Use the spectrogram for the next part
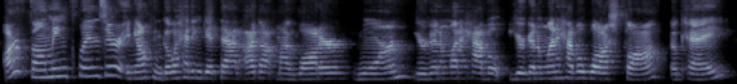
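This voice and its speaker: Her voice on the high side and a bit bright, a woman in her early 50s talks fairly quickly with few pauses and fairly even intonation. She's a skincare consultant giving a chatty, folksy live online demo, frequently checking in with listeners.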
